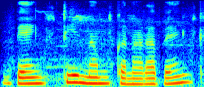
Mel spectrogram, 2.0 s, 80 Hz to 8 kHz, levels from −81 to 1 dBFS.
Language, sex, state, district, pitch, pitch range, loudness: Bengali, female, West Bengal, Alipurduar, 205 Hz, 195-215 Hz, -15 LUFS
